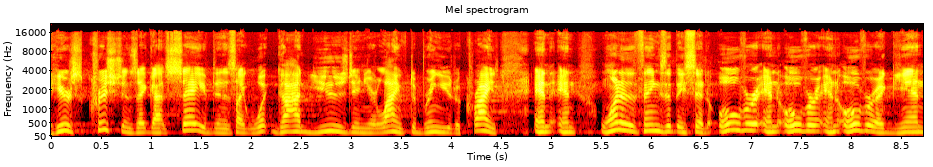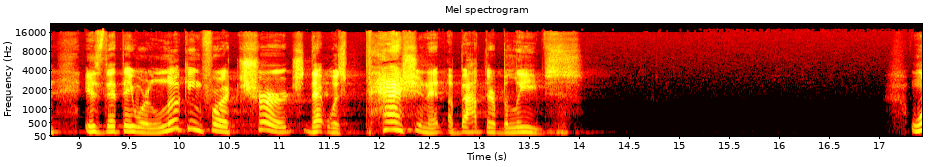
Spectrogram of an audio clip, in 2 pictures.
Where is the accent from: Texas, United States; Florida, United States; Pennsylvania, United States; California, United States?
California, United States; now in Huntington Beach, United States; Now, I come from the Central Valley, and 90 degrees is a nice, cool spring day, you know.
